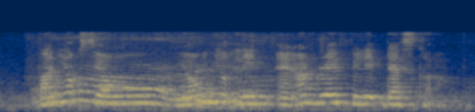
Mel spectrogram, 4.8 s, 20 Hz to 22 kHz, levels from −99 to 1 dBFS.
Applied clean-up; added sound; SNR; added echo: none; Dog; 4 dB; none.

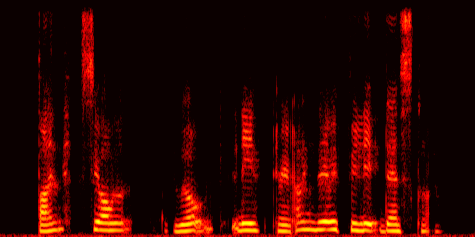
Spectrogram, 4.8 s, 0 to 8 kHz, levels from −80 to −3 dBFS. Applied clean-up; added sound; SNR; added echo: neural diffusion model UNIVERSE++.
